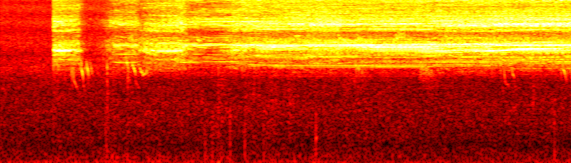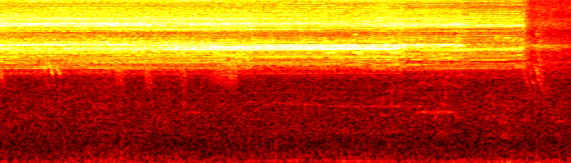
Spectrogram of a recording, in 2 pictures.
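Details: A cicada under attack by ants produces an unbroken shrill buzz that starts abruptly, holds steady with a piercing tonal band, then cuts off near the end.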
